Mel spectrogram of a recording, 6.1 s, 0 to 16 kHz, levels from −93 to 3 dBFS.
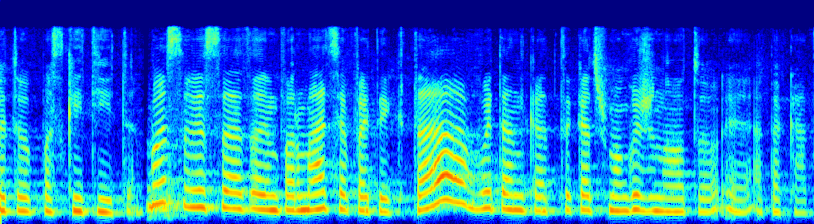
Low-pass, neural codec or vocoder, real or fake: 9.9 kHz; vocoder, 22.05 kHz, 80 mel bands, Vocos; fake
